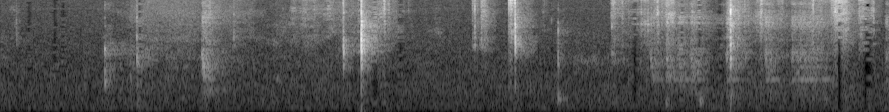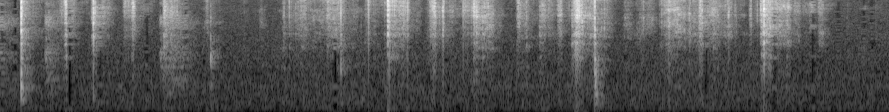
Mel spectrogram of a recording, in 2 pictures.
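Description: Paper being torn by hand for a Christmas journal pocket, a series of short crisp rips and crinkles, close and fairly quiet, coming in irregular bursts.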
